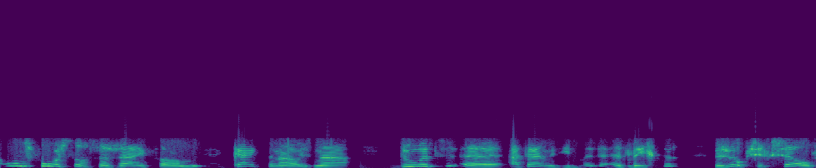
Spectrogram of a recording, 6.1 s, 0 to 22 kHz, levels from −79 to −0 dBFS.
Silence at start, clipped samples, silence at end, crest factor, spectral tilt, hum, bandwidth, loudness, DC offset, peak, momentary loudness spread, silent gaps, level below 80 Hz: 0.05 s; under 0.1%; 0 s; 20 dB; -7 dB/octave; none; 6.6 kHz; -28 LUFS; under 0.1%; -10 dBFS; 9 LU; none; -82 dBFS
